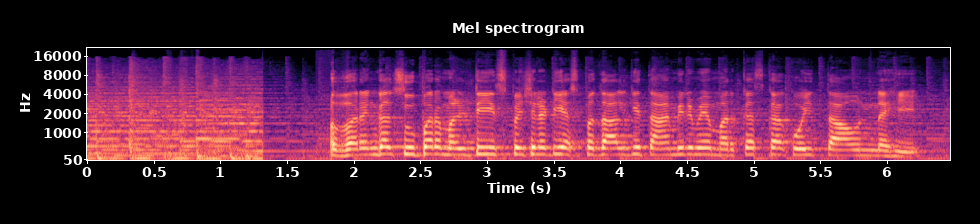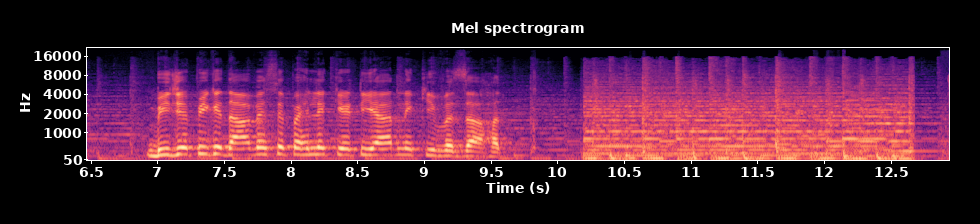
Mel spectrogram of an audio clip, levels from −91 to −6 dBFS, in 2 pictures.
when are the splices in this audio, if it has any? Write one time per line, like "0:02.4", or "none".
0:01.3

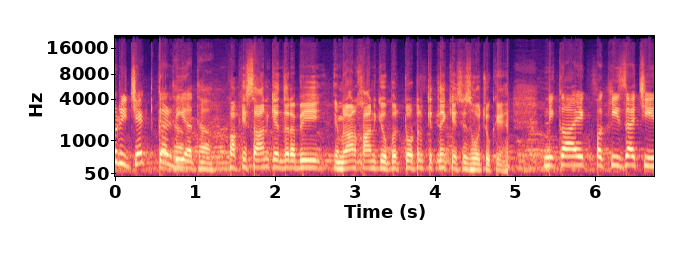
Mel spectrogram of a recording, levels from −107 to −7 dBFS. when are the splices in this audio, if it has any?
0:01.3
0:05.1

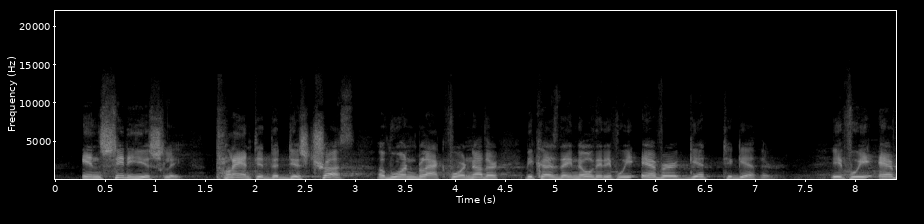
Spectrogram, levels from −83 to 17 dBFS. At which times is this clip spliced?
none

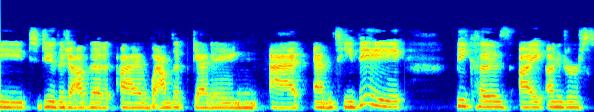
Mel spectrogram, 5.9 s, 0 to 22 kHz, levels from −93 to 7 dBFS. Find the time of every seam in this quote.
0:04.0

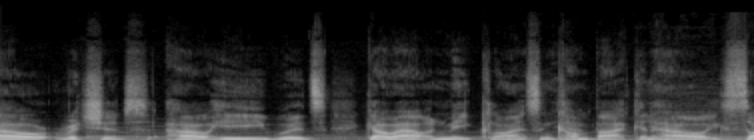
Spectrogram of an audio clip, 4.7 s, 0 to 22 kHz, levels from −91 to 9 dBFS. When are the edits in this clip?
0:01.0

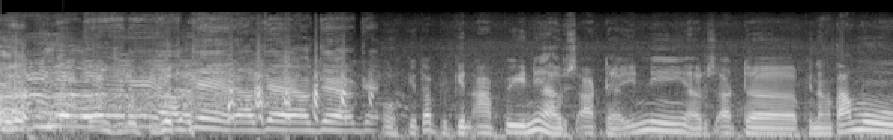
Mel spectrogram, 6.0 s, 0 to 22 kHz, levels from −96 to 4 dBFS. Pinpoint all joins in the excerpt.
0:02.4

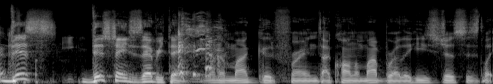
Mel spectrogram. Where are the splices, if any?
0:02.1

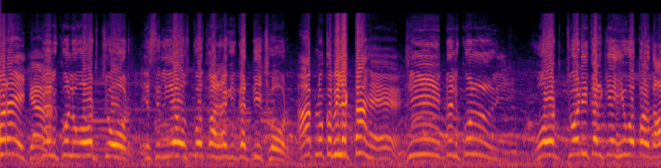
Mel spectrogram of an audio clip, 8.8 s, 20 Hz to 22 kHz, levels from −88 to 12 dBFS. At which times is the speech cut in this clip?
none

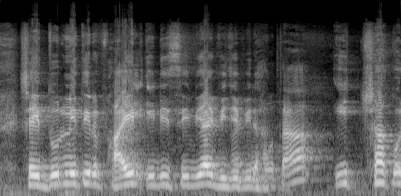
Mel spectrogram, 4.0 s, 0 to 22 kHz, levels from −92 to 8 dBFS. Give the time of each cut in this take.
0:02.8

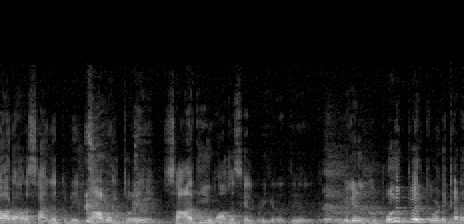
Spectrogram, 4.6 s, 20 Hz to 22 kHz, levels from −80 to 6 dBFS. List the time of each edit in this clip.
0:01.6
0:03.2

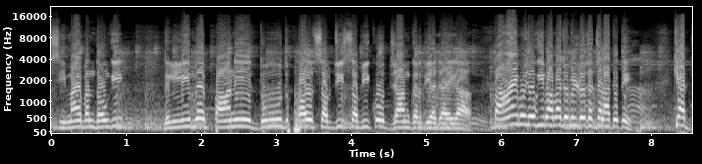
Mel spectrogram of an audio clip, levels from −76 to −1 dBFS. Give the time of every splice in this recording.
0:05.7

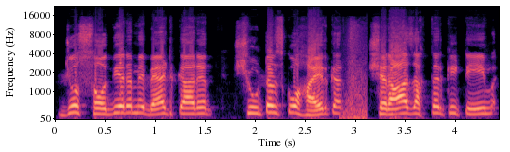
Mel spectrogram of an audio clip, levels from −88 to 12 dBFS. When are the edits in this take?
0:02.9

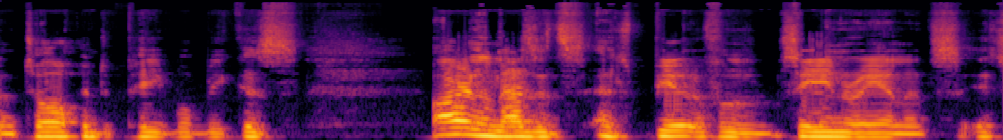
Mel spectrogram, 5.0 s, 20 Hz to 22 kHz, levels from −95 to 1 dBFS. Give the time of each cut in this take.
0:02.2
0:03.2

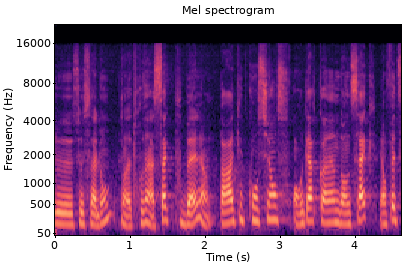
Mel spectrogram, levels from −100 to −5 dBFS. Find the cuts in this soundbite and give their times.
0:00.9
0:02.1

